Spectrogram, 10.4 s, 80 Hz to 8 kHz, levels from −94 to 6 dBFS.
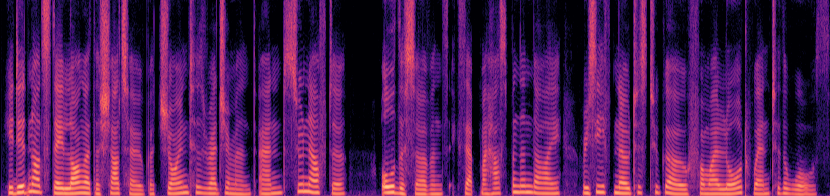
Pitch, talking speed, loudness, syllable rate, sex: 205 Hz, 195 wpm, -18 LUFS, 4.8 syllables/s, female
